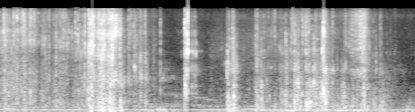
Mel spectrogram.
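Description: Clear plastic zip-lock bag crinkling and rustling as asthma inhalers and a plastic spacer are taken out of it, with a few sharp clicks.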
